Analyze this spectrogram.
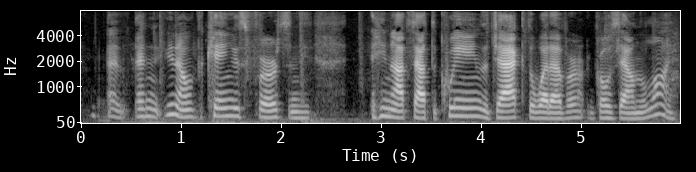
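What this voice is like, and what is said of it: Bronx New York accent. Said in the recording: “I was brought up in the Bronx ... they have an accent. I have an accent ... you no longer have a New York accent ... I'm here to tell you you're wrong.”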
